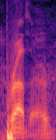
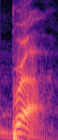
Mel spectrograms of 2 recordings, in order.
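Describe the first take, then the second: First: The word is said with th and final r. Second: The word is said without th or final r. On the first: "Not give me some more of that wine over there, brother" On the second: "The lack of the er pronunciation and the th pronunciation"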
